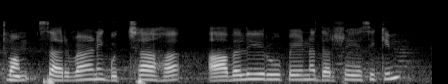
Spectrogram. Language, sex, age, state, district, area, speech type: Sanskrit, female, 18-30, Andhra Pradesh, N T Rama Rao, urban, read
